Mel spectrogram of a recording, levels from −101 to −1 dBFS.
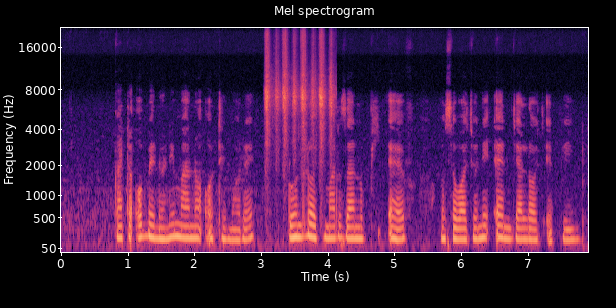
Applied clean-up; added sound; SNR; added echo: none; Rattle (instrument); 1 dB; none.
